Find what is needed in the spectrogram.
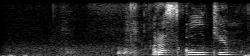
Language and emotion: Russian, neutral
